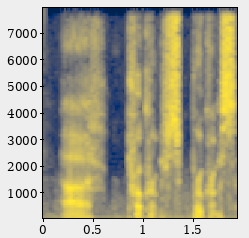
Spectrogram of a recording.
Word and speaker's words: Pokrovsk: Pokrovsk. Emphasis on the pro.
